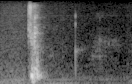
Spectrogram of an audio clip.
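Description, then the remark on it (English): A single sharp, loud sneeze during a sneezing fit, fading quickly, followed by a brief faint click, with no talking. “Job of achoo! Muting yourself. I'm so sorry.”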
